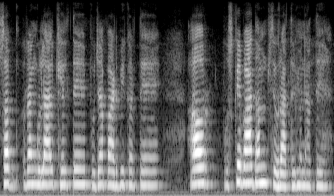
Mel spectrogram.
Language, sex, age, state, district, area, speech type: Hindi, female, 30-45, Madhya Pradesh, Betul, rural, spontaneous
